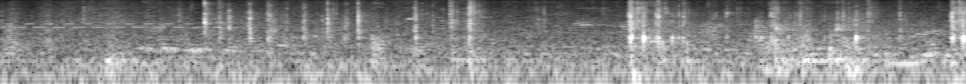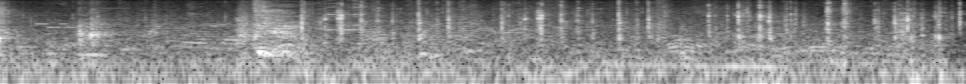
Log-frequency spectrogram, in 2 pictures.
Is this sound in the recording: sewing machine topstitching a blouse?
no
